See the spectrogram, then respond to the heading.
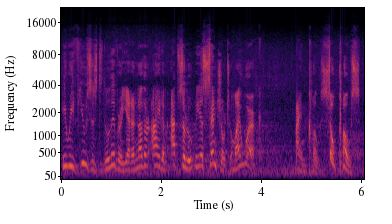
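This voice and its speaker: Obsessive game mage, male, self-important and agitated, animated higher pitch, long echoing hall. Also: exaggerated voice. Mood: frustrated, urgent. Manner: dramatic, halting. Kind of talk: video game dialogue. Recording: echoey long reverb, faint rumble.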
